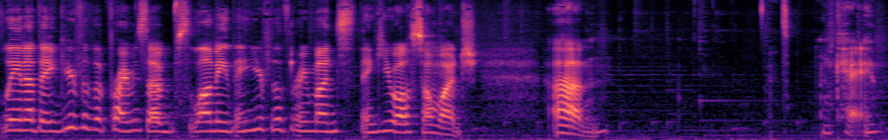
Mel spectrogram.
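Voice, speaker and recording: A woman's voice: on the high side, fairly bright tone. A young woman live game streamer chatting casually and informally with her viewers, with a giggly manner. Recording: music playing behind. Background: music, typing.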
